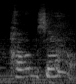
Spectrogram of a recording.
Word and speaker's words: Hamza: Hamza. I got it right. Uh, what's a Hamza? Is that a new kind of pizza? No, no. Hamza. The second H is implied. Different twist on the syllable.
